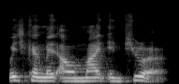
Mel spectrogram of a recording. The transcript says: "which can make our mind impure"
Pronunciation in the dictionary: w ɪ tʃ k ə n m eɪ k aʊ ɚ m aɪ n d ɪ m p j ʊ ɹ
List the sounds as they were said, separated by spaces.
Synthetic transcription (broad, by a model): w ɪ tʃ k ə n m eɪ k aʊ ɚ m aɪ d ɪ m p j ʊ ɹ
